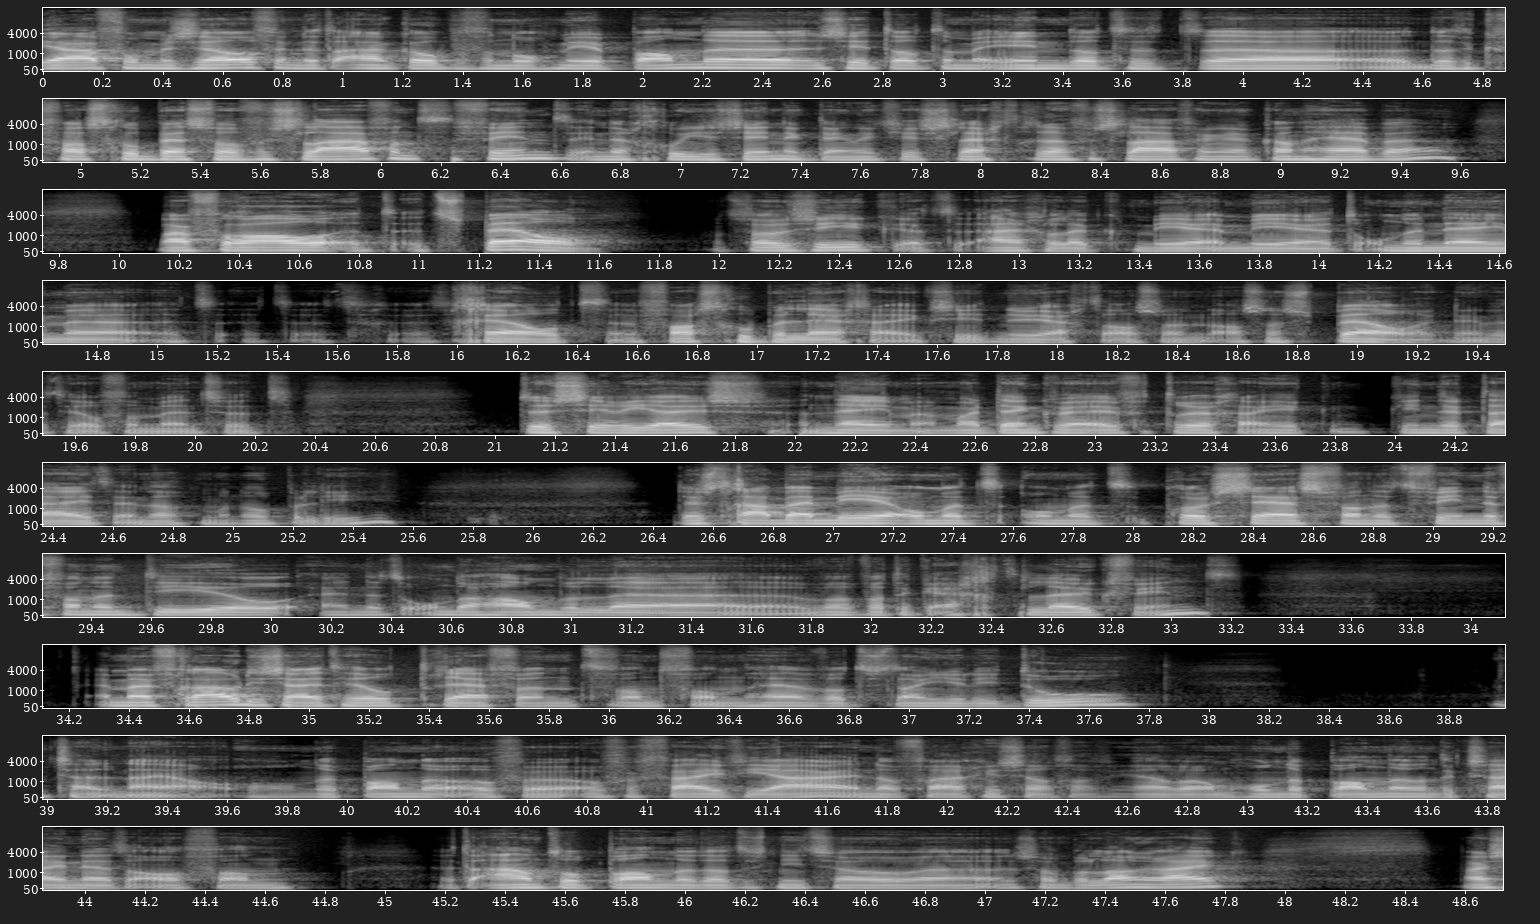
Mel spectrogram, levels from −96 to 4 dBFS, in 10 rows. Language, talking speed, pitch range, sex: Dutch, 205 wpm, 105-120 Hz, male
